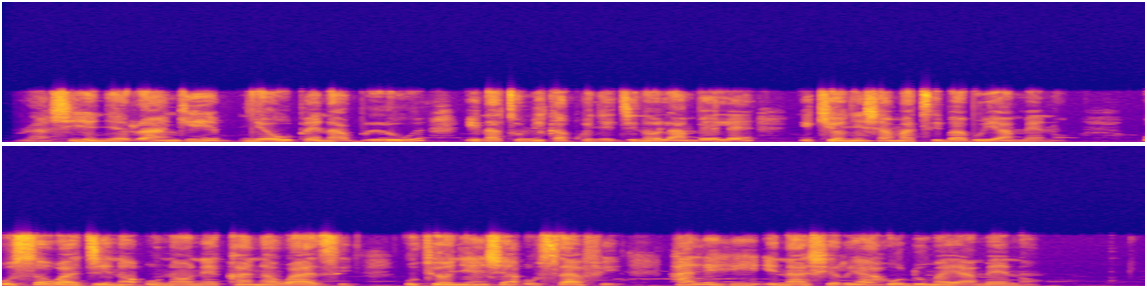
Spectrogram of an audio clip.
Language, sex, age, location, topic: Swahili, female, 36-49, Nairobi, health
